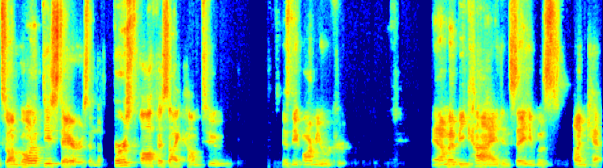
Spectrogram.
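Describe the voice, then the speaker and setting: A man's ordinary speaking voice at medium pitch, with ordinary pitch variation, a moderate pace and big swings in loudness. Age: 60s. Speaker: military veteran telling his life story. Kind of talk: personal storytelling talk at a sales meeting. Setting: meeting with audience.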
